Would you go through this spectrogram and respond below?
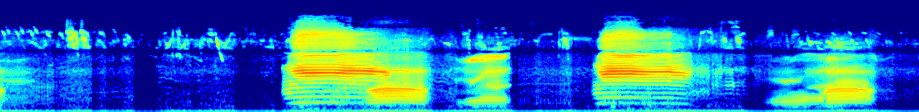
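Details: Saiga antelope giving loud, nasal, harmonic bleats in two strong pairs, each a long call followed by a shorter, lower one, with quieter faint calls between them.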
